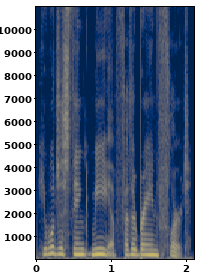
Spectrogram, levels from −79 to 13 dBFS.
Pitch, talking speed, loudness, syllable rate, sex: 225 Hz, 255 wpm, -13 LUFS, 5.5 syllables/s, female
